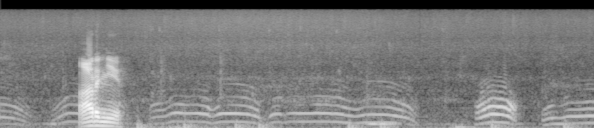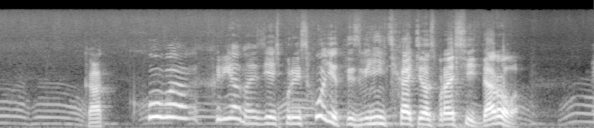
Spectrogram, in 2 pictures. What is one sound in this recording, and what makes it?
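A young man talks with animation close to a microphone, now and then exclaiming loudly.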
